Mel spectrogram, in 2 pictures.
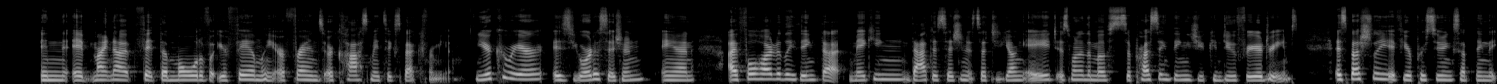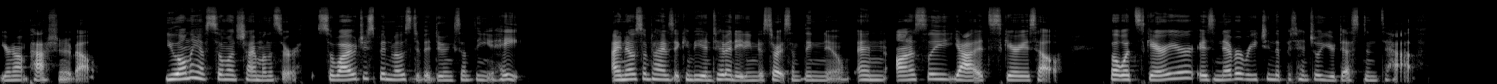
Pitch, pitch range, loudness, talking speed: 210 Hz, 200-230 Hz, -25 LUFS, 220 wpm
